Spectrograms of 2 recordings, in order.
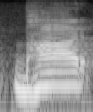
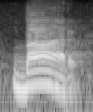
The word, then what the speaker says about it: भार: हैं सभा या जनसभा ऐसे ही भार या प्रभार को बार या प्रभार बोल जाते हैं और फिर ऐसे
